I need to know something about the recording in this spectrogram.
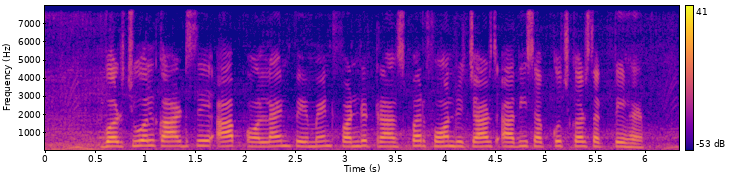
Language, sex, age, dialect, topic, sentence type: Hindi, female, 18-24, Kanauji Braj Bhasha, banking, statement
